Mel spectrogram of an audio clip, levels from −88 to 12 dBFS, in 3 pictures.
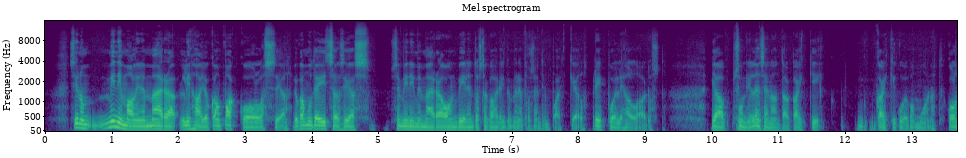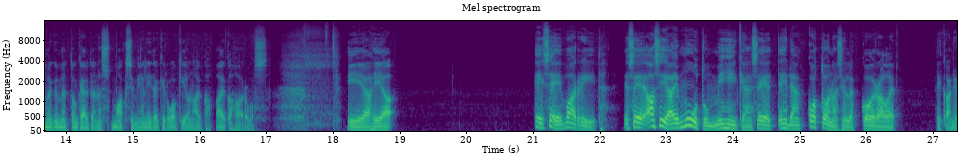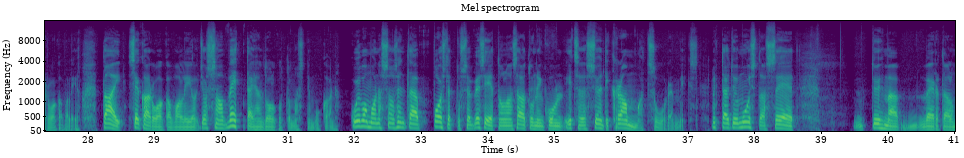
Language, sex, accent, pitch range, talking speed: Finnish, male, native, 80-115 Hz, 125 wpm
